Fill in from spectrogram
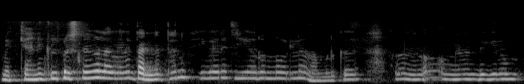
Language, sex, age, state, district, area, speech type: Malayalam, female, 30-45, Kerala, Kozhikode, rural, spontaneous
